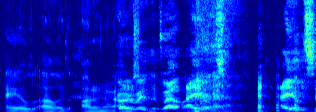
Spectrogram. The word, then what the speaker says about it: Ahles: Ahles is how my dad pronounced our name, so I'm Ahles. Ahles would have been how it was originally pronounced. Like I sourced back to Germany, and it would have to be pronounced that way.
